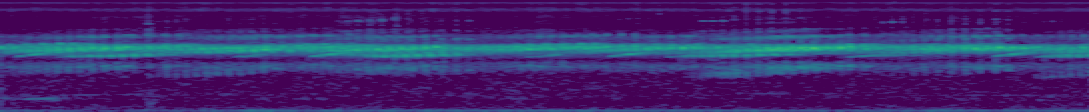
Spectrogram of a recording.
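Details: Frogs heard in spring as a constant, piercing chorus of overlapping trills that swells briefly near the end, with a soft low hum beneath.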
